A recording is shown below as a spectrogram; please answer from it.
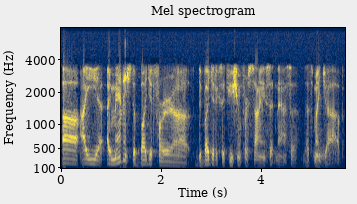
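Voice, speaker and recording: A man from the Dominican Republic, a guest on a radio interview, talking eagerly with many halting restarts. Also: rumbling low, vocal fry, fairly bright tone, husky, lo-fi sound.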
